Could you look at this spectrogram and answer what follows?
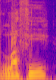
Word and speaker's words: Luffy: uh is that like they made luffy rhyme with puffy uh zorro zorro's name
